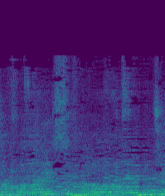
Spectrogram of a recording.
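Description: Live concert performance of an Urdu pop ballad: many voices singing the melody together, as an audience singing along, over amplified acoustic-guitar accompaniment in a large hall.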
